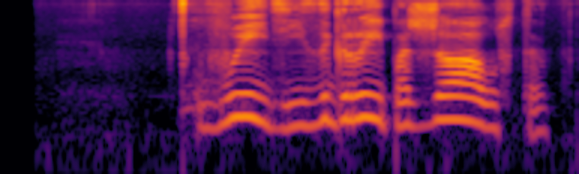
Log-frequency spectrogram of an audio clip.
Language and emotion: Russian, angry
